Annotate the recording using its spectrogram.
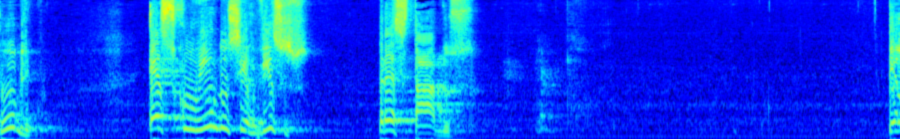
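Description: A man speaks formally into a microphone, in short bursts.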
